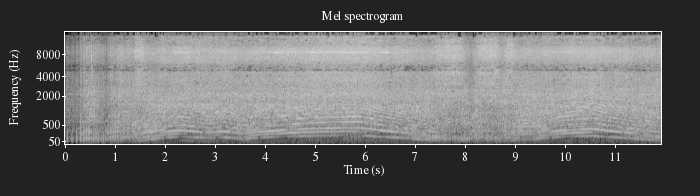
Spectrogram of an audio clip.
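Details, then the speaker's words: Honda Wave 100 after carb cleaning, new spark plug and air filter, fixing stumbling acceleration: revs climb cleanly and drop back smoothly through several blips, engine accelerates normally. "ครับก็เร่งได้ปกตินะครับ"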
